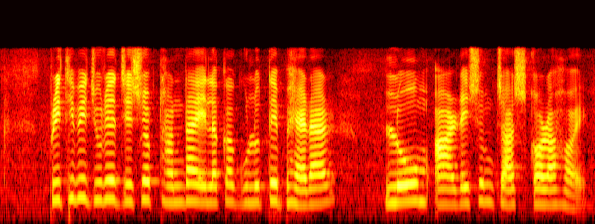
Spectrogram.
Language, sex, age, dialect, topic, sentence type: Bengali, female, 18-24, Northern/Varendri, agriculture, statement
